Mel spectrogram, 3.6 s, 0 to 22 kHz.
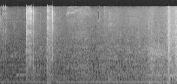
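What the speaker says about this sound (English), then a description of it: "let's go back to our torque wrench." Torque wrench tightening valve body bolts on a 4L60E transmission, giving a few sharp clicks and ratchet bursts near the start and end over a steady low hum, close and fairly quiet.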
